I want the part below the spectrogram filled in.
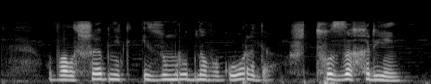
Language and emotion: Russian, angry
